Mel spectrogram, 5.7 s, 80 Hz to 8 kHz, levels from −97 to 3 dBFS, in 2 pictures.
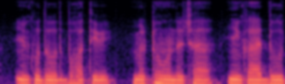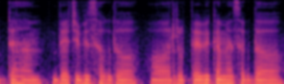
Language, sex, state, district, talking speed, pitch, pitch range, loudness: Garhwali, male, Uttarakhand, Uttarkashi, 200 wpm, 115 Hz, 115-120 Hz, -28 LUFS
